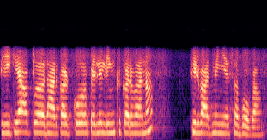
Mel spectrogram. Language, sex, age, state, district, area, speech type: Hindi, female, 18-30, Madhya Pradesh, Harda, urban, conversation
